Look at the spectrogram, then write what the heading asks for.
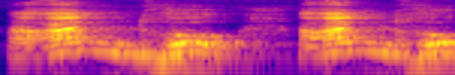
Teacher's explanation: ما اغنا عنہ، عنہ، عنہ کے اندر عین اور پھر ہا، عین اور پھر ہا، عین وسط حلق سے اور ہا ہمارے پاس اقصا حلق سے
